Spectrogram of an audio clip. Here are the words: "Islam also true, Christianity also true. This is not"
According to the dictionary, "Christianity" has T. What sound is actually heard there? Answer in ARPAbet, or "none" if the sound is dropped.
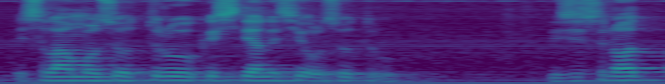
S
